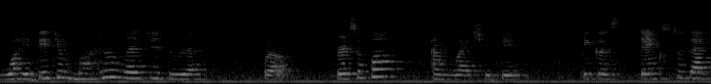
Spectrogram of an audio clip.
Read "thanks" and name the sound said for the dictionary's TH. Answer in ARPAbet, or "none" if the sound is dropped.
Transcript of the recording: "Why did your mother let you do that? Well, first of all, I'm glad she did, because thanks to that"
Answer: T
